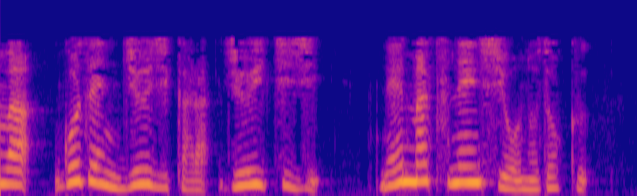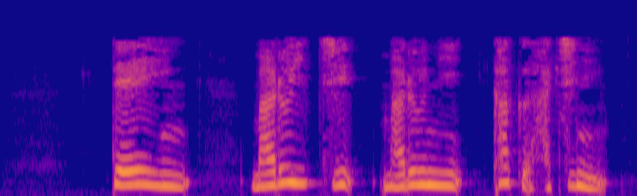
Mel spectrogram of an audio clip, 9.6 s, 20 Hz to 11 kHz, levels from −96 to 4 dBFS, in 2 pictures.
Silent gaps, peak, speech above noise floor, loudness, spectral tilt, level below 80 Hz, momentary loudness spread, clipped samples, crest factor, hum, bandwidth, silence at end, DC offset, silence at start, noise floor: none; -16 dBFS; 51 dB; -31 LUFS; -10 dB/octave; -76 dBFS; 16 LU; under 0.1%; 16 dB; none; 5.8 kHz; 0.25 s; under 0.1%; 0 s; -81 dBFS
